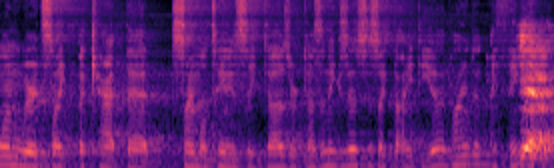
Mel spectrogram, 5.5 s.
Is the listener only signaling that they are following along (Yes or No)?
No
